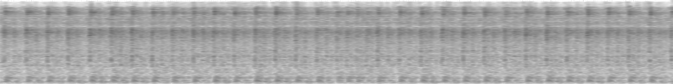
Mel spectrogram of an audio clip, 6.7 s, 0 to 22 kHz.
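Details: Yamaha Scorpio single-cylinder after tune-up (valve adjustment, carburetor cleaning, new intake manifold, oil change): steady even beat about 2.5 pulses a second, no ticking or stumbling, smoother after valve adjustment, air screw about 1.5 turns; normal idle.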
